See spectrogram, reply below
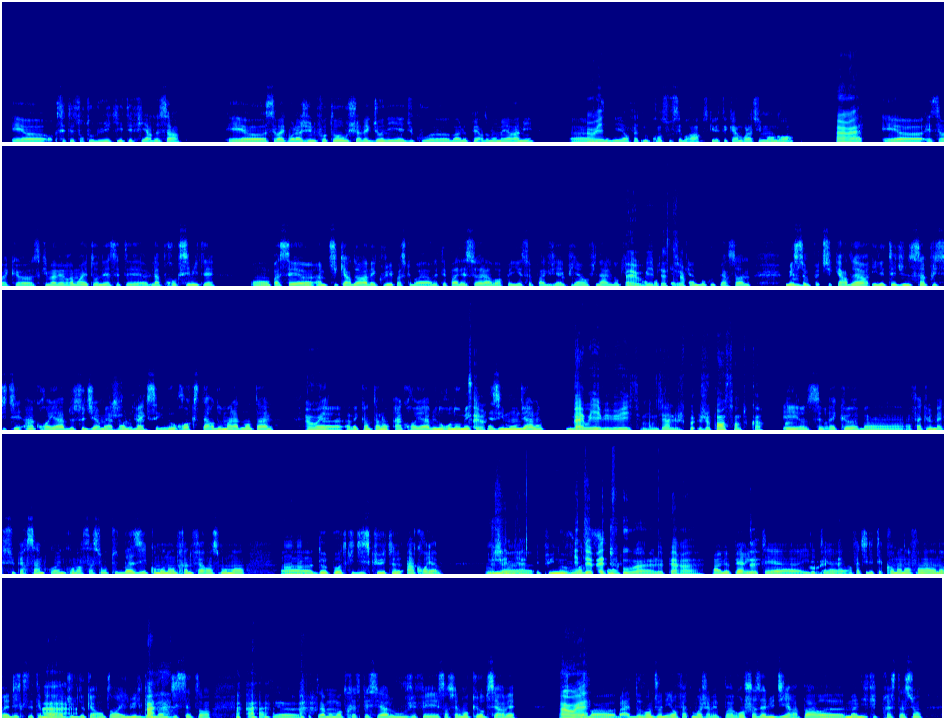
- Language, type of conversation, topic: French, podcast, Quelle playlist partagée t’a fait découvrir un artiste ?
- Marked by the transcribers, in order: unintelligible speech; stressed: "incroyable"; stressed: "rock star"; stressed: "fou"; chuckle; laughing while speaking: "Ah !"; laugh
